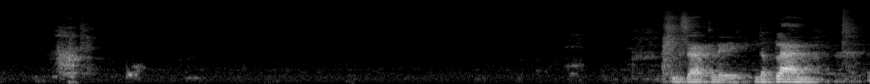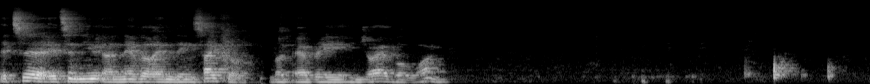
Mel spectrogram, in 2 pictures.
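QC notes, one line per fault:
11.31–11.42 s, short stall from a late packet: a packet ran late and the buffer emptied, so the sound just before "every enjoyable" gets held about 80 ms longer, nothing lost.
14.28–14.94 s, jitter buffer speed-up: the receiver trimmed tiny pitch-period slices to work off extra buffered delay, so the speech runs about 10% faster at unchanged pitch and sounds rushed.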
